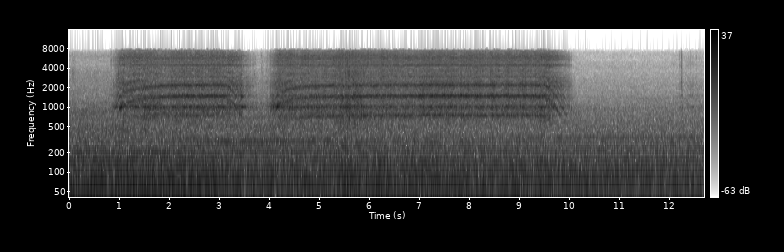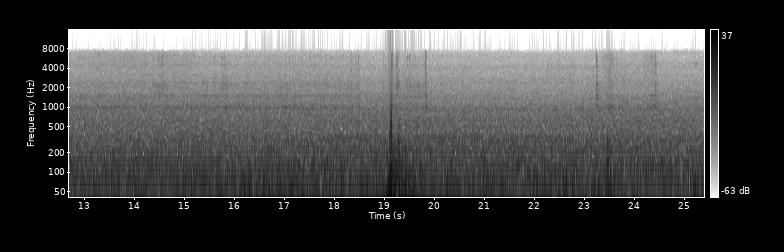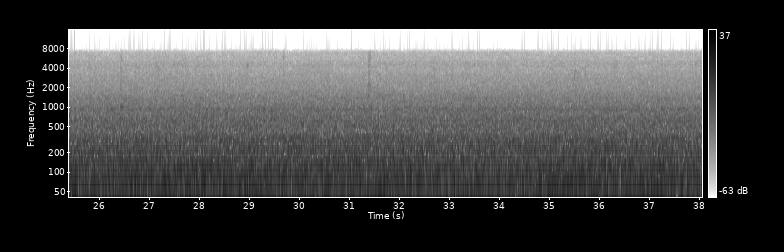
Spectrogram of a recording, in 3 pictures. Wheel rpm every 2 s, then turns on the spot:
30, 160, 120, 200, 190, 30, 20, 20, 20, 20, 10, 0, 10, 0, 0, 0, 0, 0, 0.
none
